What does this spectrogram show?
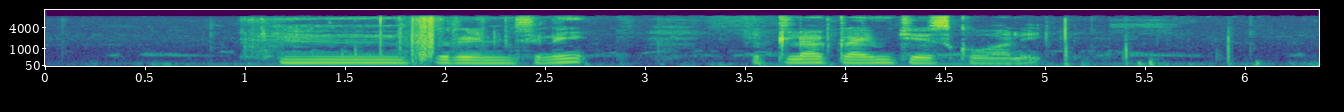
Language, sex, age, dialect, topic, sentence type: Telugu, male, 18-24, Telangana, banking, question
